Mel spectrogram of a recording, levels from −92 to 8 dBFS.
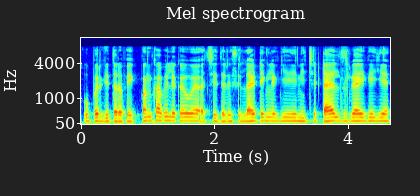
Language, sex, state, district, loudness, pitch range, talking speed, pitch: Hindi, male, Himachal Pradesh, Shimla, -17 LUFS, 130-140 Hz, 260 wpm, 135 Hz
